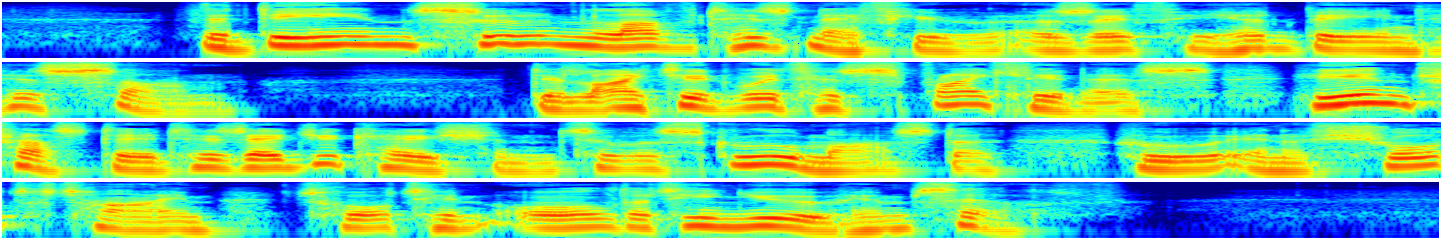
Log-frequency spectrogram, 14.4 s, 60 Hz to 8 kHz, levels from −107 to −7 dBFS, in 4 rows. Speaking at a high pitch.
No: medium, 145 Hz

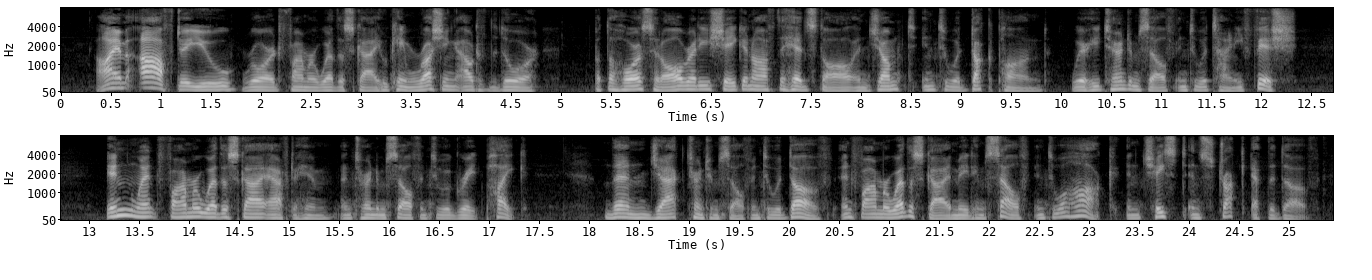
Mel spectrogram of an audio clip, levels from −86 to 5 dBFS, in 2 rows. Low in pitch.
Yes: low, 110 Hz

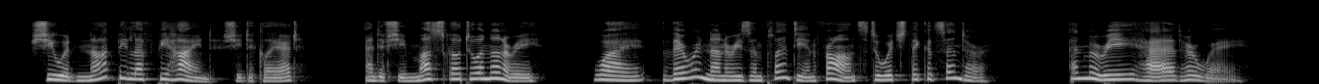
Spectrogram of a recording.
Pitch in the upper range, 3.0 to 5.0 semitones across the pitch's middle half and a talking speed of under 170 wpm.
No: high, 205 Hz; wide, 5.6 semitones; average, 160 wpm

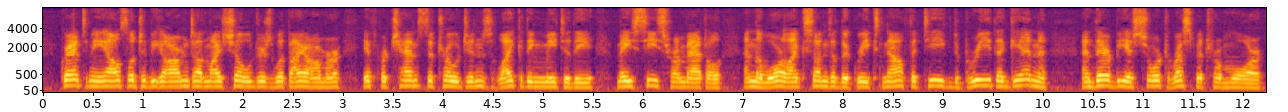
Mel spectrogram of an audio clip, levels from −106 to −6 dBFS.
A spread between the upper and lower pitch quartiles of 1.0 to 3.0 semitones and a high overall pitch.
No: narrow, 2.6 semitones; low, 135 Hz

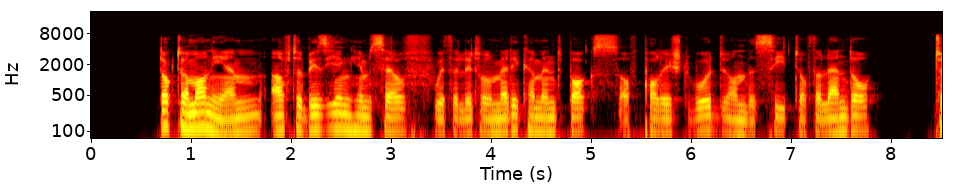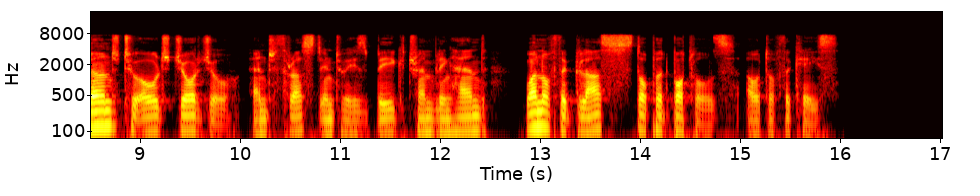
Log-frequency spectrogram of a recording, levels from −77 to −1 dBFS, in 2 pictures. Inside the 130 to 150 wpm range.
Yes: average, 140 wpm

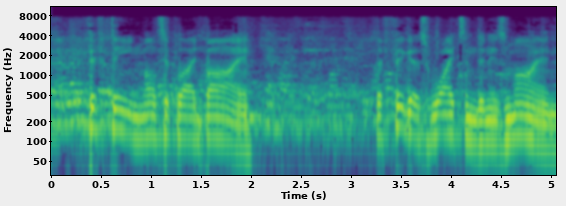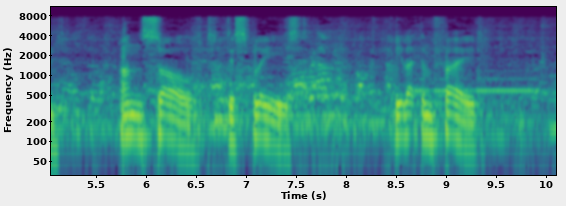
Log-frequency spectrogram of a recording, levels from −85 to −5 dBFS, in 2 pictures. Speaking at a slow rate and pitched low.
Yes: slow, 90 wpm; low, 120 Hz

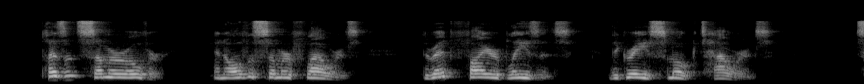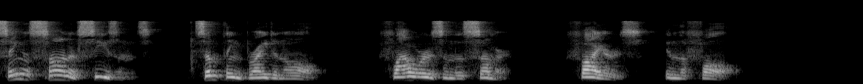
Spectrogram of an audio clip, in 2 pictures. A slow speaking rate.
Yes: slow, 115 wpm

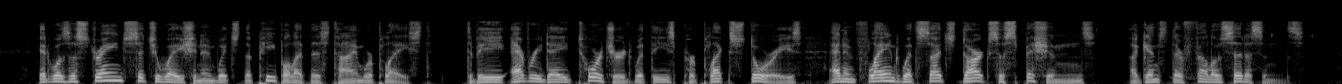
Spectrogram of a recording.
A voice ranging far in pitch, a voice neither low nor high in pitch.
No: wide, 6.7 semitones; low, 115 Hz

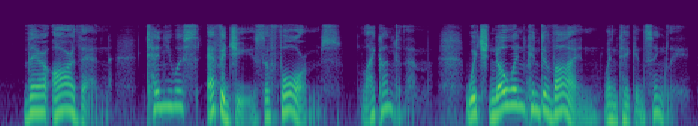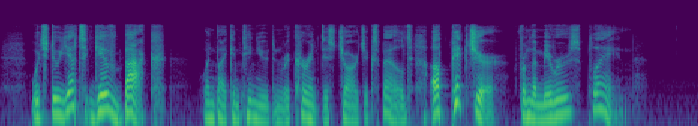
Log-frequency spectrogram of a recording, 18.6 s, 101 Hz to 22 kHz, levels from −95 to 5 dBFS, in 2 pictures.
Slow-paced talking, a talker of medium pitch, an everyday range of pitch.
No: slow, 115 wpm; medium, 165 Hz; wide, 6.3 semitones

